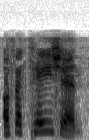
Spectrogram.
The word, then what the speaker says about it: affectation: 발음은요, affectation.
